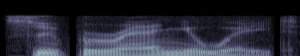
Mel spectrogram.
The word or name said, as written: superannuate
